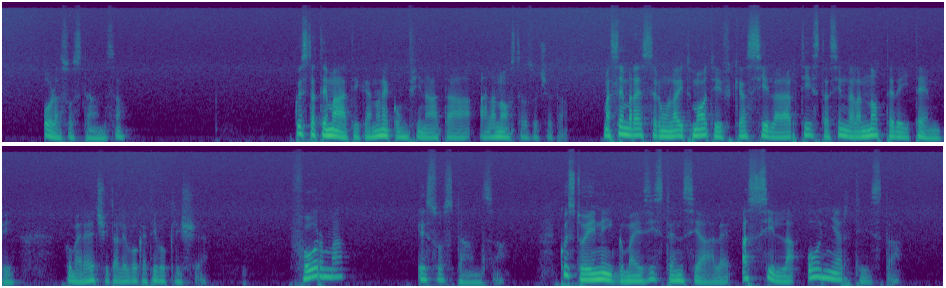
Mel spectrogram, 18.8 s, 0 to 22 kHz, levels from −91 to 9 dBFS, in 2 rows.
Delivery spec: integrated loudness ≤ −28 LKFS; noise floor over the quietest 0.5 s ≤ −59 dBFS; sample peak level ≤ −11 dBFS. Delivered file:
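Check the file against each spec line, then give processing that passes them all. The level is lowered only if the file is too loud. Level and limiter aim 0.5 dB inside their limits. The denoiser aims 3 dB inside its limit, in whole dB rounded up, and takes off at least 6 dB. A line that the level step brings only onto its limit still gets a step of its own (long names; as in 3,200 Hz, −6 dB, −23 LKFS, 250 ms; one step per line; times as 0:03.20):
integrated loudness −35.0 LKFS: in spec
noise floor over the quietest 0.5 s −55 dBFS: out of spec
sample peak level −17.0 dBFS: in spec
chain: broadband denoise 7 dB, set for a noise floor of −55 dBFS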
